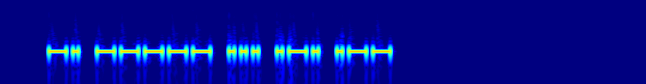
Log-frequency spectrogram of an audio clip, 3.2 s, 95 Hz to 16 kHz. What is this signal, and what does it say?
Morse code, heard as a keyed tone, about 40 wpm, 700 Hz. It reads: N0SRW
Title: USA Call Signs - 5 Characters - 3x Character Spacing - 40wpm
